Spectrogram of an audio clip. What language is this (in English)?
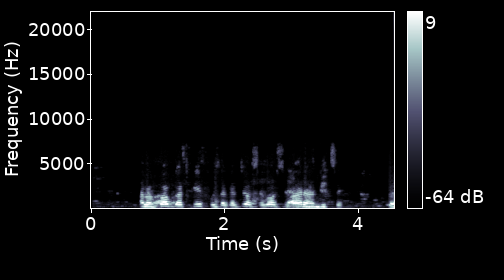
Kinyarwanda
